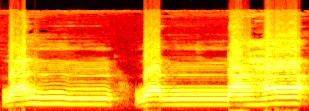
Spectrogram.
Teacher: wan nun tasydid ditahan gunnah. Wan wan naha ha panjang.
